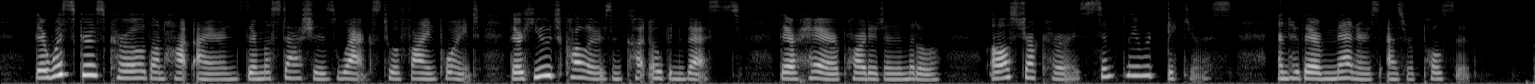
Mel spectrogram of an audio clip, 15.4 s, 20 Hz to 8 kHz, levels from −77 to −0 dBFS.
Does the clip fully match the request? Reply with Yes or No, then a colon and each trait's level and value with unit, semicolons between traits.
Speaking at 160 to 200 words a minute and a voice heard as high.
No: average, 145 wpm; high, 220 Hz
